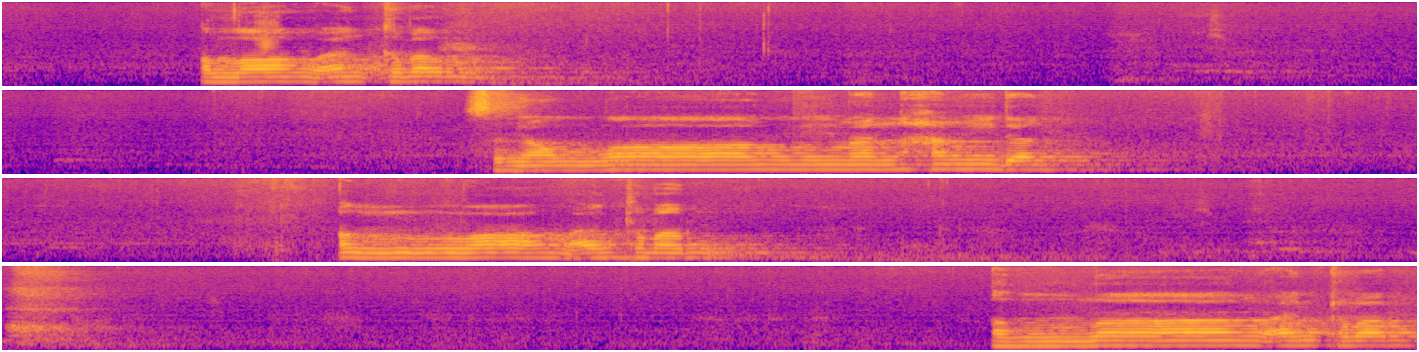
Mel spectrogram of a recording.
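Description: A man chants loudly into a microphone, echoing in a large hall.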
